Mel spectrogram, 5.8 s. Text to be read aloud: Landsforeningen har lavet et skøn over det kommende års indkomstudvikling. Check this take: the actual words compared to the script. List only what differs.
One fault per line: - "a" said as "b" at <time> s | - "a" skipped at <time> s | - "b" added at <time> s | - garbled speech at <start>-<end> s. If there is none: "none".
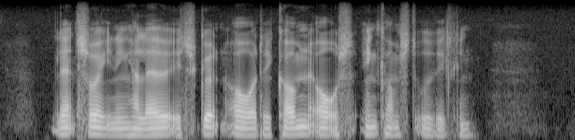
none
